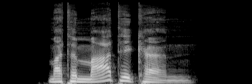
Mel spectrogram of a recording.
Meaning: dative plural of Mathematiker
- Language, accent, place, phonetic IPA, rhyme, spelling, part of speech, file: German, Germany, Berlin, [matəˈmaːtɪkɐn], -aːtɪkɐn, Mathematikern, noun, De-Mathematikern.ogg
